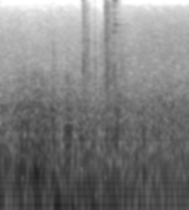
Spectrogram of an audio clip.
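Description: A lightning storm's thunder in the GregTech: New Horizons modpack rolls as a deep, steady rumble, fairly loud, with a couple of brief crackling surges midway and no talking.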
